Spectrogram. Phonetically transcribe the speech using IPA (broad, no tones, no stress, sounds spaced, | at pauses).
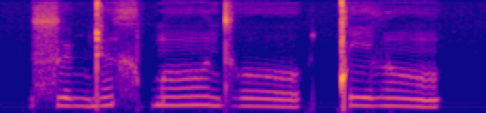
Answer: sʷ a ɳ ɖ ə̃ x ɓ õ dʱ o | ǃ e l õ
